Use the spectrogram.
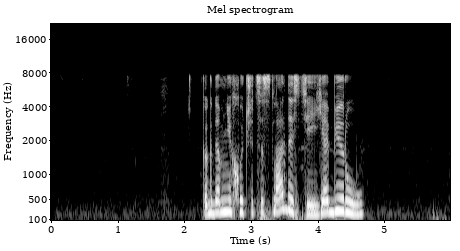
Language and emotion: Russian, sad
